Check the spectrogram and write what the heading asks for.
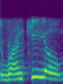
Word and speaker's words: Ronquillo: It's Ronquillo, man, but I could spell it for you.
